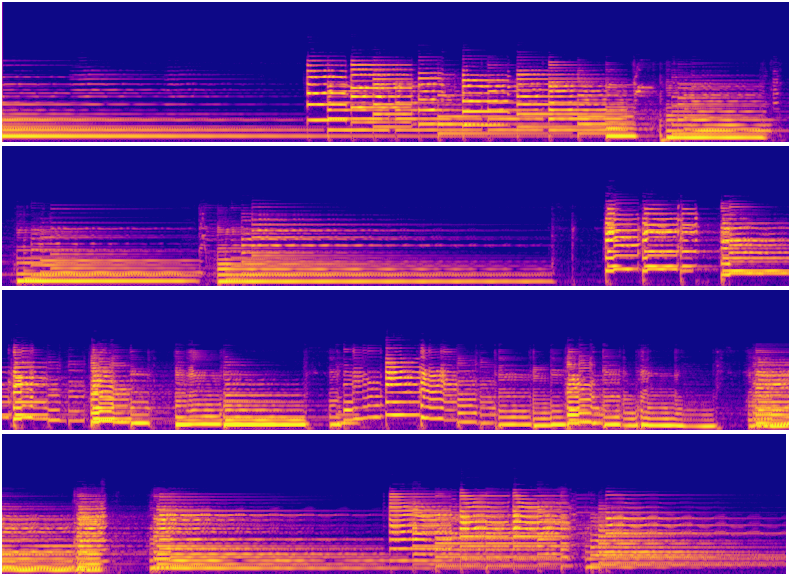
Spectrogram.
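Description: Clean electric guitar, a Fender Telecaster, through an Electro-Harmonix Polychorus in flanger mode into two Fender Deluxe Reverb amps in stereo. Chords are struck and left to ring, with the flanger's slow sweep wavering through the sustained notes. There is a short break about halfway, then busier single-note and chord playing.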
